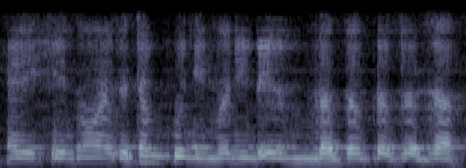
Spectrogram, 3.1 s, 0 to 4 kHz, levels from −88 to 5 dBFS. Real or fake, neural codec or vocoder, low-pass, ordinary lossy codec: fake; codec, 24 kHz, 1 kbps, SNAC; 3.6 kHz; AAC, 24 kbps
